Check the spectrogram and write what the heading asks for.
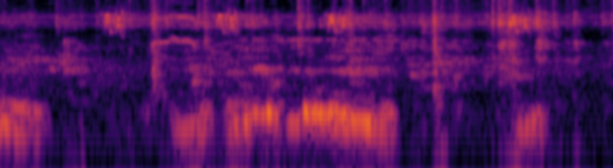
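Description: Fantail pigeons cooing: a few low, warbling coos, the longest between about one and three seconds in, with faint high-pitched chirping behind them.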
